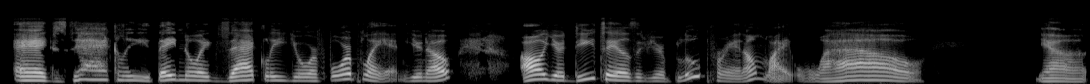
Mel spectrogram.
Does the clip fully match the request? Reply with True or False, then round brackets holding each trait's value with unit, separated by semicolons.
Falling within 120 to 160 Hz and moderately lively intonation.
False (185 Hz; 4.3 semitones)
